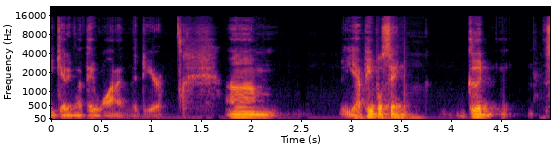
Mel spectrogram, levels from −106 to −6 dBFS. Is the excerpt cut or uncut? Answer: uncut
